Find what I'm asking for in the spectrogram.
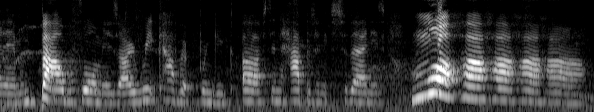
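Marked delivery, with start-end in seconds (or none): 4.1-5.9 slow, very loud evil laugh; evil villain cackle. Acted. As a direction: throw back your head and cackle.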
